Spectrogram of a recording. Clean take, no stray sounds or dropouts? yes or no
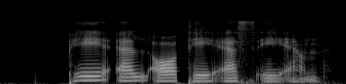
yes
